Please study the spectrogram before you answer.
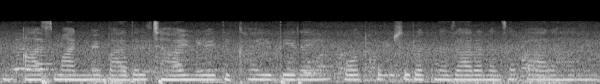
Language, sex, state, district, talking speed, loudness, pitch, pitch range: Hindi, female, Madhya Pradesh, Dhar, 170 wpm, -11 LUFS, 220 Hz, 215-225 Hz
